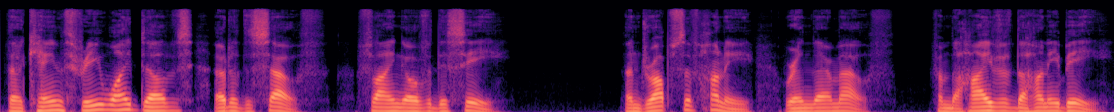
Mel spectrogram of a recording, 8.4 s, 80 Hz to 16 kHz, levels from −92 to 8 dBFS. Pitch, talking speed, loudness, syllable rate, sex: 115 Hz, 200 wpm, -18 LUFS, 5.3 syllables/s, male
